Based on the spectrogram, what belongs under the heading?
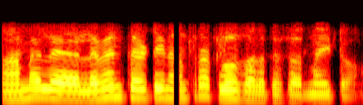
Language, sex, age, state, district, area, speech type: Kannada, male, 30-45, Karnataka, Shimoga, urban, conversation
